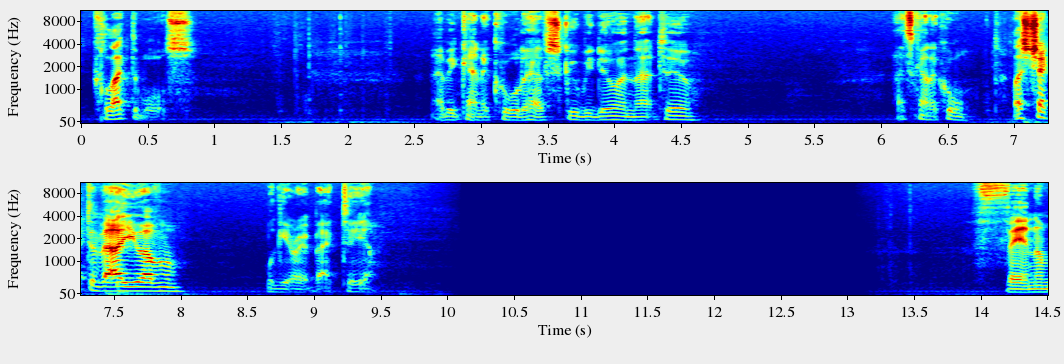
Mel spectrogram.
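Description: A middle-aged man talks calmly and casually into a nearby microphone.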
